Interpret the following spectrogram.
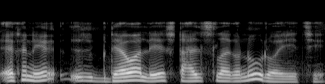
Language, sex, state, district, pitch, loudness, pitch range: Bengali, male, Tripura, West Tripura, 165 Hz, -18 LUFS, 150-180 Hz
